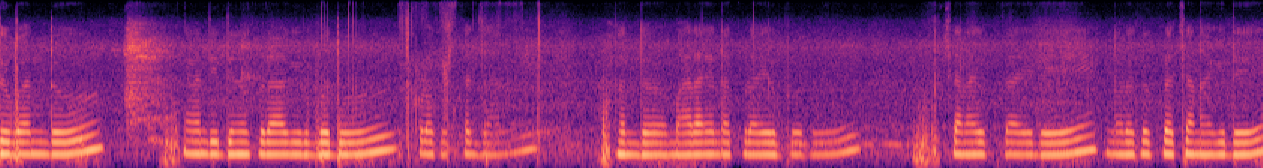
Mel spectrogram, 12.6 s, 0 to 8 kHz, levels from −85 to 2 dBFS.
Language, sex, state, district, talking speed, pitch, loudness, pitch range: Kannada, female, Karnataka, Bijapur, 45 wpm, 170 Hz, -18 LUFS, 165-175 Hz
